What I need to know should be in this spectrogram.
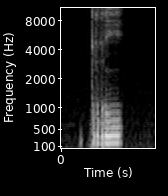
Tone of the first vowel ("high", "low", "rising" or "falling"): falling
